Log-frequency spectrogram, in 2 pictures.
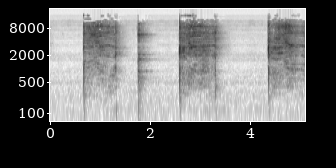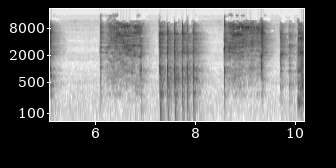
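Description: Spatula scraping spilled ketchup across a kitchen countertop in repeated short strokes, with a quick run of rapid taps about seven seconds in.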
